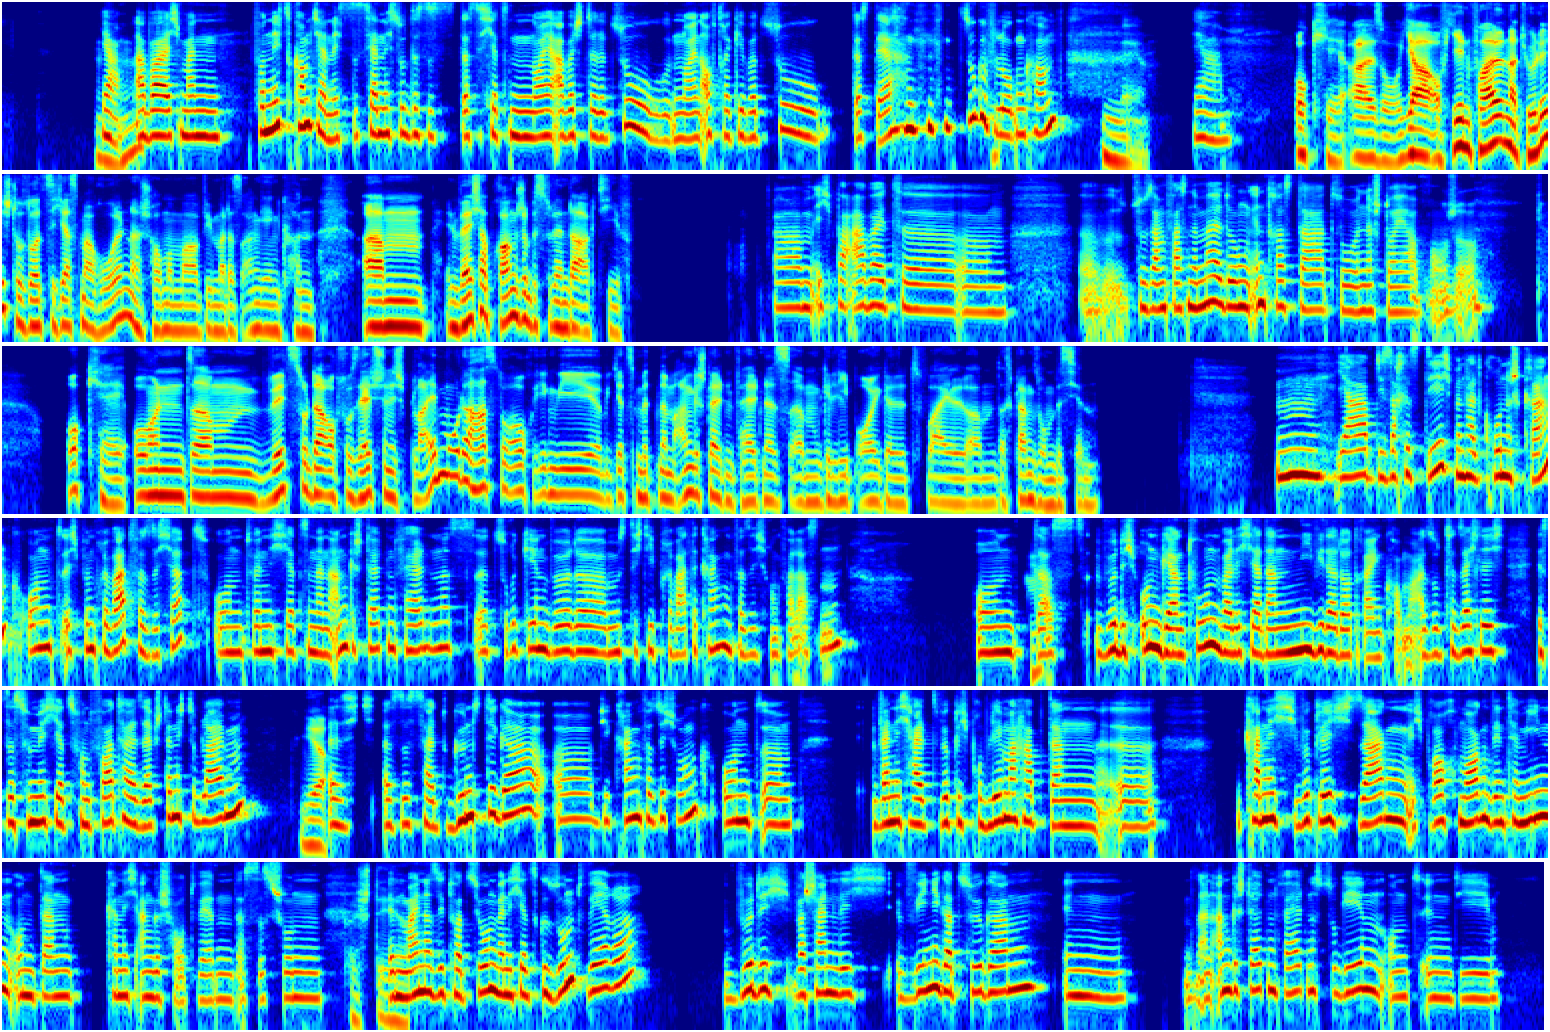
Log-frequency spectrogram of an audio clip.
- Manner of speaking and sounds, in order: giggle; other noise
- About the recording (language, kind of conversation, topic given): German, advice, Wie kann ich nach Rückschlägen schneller wieder aufstehen und weitermachen?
